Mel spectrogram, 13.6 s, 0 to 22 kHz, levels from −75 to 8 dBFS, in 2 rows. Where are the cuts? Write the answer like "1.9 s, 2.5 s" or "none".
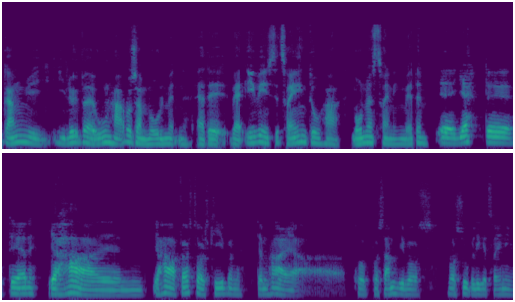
4.6 s, 5.7 s, 7.3 s, 8.7 s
